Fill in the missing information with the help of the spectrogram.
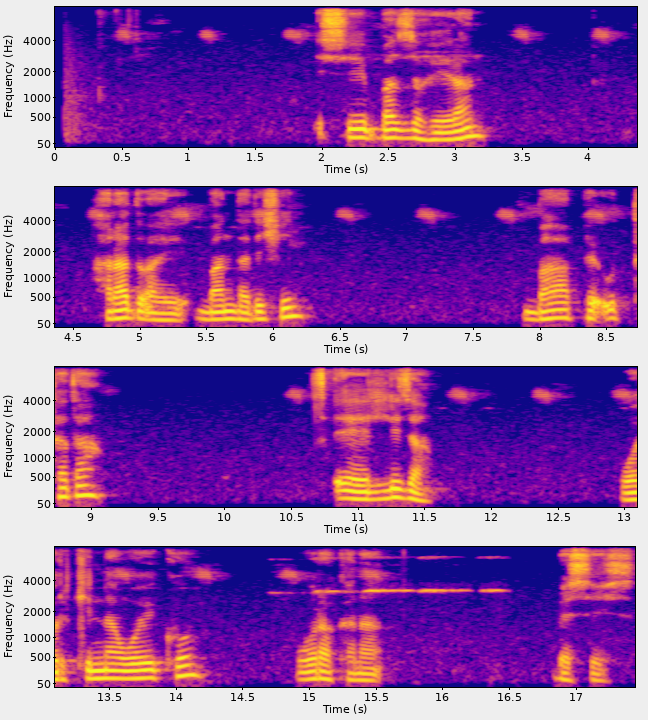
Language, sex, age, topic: Gamo, male, 25-35, agriculture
